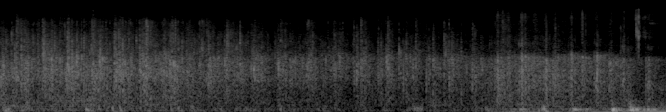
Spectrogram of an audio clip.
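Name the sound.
audience applause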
